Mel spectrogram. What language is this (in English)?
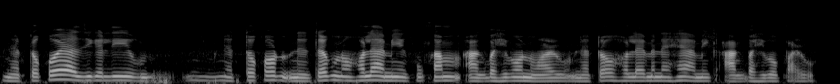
Assamese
